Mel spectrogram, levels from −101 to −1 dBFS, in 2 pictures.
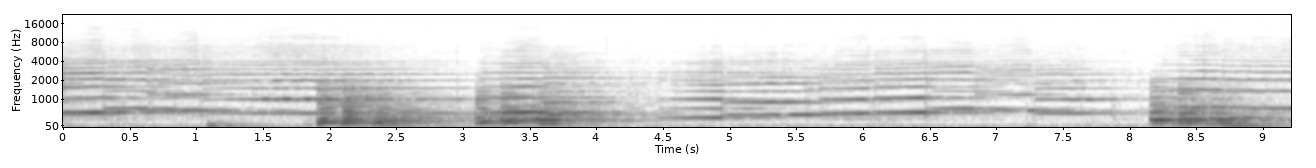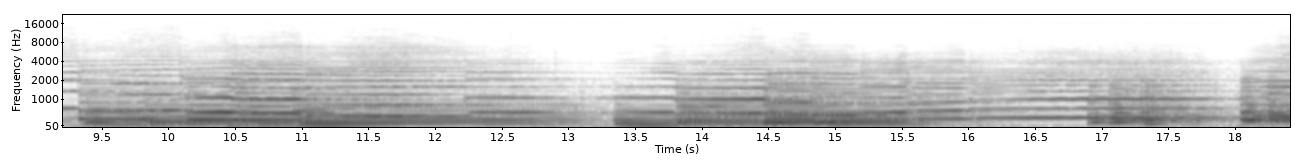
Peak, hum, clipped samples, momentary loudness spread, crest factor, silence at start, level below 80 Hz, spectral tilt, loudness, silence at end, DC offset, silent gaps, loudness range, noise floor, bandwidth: -22 dBFS; none; under 0.1%; 18 LU; 18 dB; 0 s; -56 dBFS; -7.5 dB/octave; -39 LUFS; 0 s; under 0.1%; none; 11 LU; -60 dBFS; 9.6 kHz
